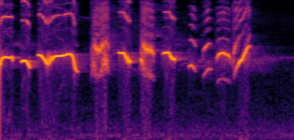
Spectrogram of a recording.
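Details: Song of an oriental magpie-robin, played to prompt silent birds to sing. It opens with a long clear whistle, then short loud chirped notes follow, spaced evenly, and end in a rising slurred note that fades away.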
